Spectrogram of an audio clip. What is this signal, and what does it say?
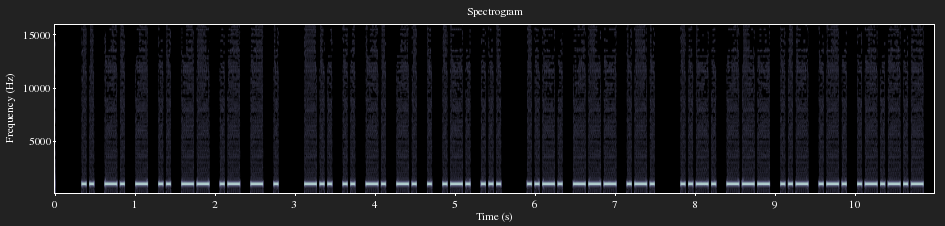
Morse code, heard as a keyed tone, about 25 wpm, 1000 Hz. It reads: INTIMATE DINNERS FOR FOUR.
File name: qotdfiles / 25wpm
